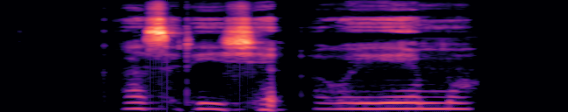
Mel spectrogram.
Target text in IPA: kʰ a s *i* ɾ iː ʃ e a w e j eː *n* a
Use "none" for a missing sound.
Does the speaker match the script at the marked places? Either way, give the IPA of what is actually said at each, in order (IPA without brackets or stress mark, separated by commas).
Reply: i, m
